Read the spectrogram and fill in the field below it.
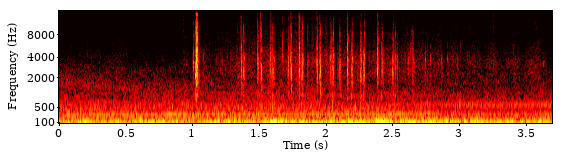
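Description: A fishing reel clicks and whirs.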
